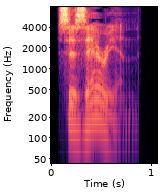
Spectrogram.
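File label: "cesarean", British English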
